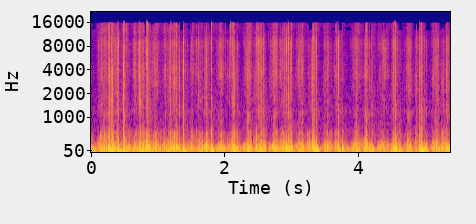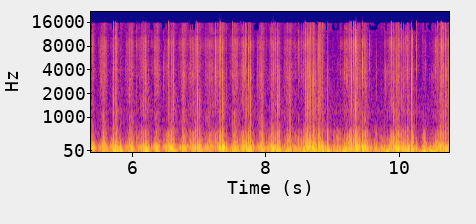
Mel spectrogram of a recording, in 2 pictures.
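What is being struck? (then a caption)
Bamboo fiber sponge. A small, soft, compressible green porous bamboo fiber sponge is held in both hands above a Tascam recorder while fingertips scratch and squeeze it. The result is a continuous stream of rapid, irregular, muffled scratching and crunching, deep and bassy with almost no bright content.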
